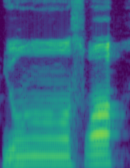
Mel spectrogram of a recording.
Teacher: صاد کو موٹا کرنا ہے، سیٹی کی آواز پیدا کرنی ہے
